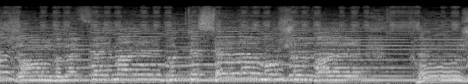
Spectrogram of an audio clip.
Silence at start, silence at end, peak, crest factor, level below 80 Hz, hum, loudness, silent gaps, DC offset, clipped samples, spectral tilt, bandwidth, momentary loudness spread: 0 s; 0 s; 0 dBFS; 14 dB; -46 dBFS; none; -14 LUFS; none; under 0.1%; under 0.1%; -4.5 dB/octave; 16.5 kHz; 4 LU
